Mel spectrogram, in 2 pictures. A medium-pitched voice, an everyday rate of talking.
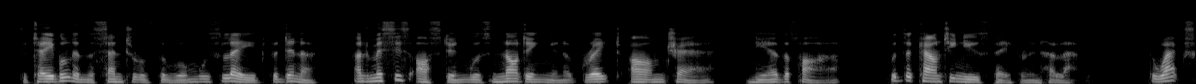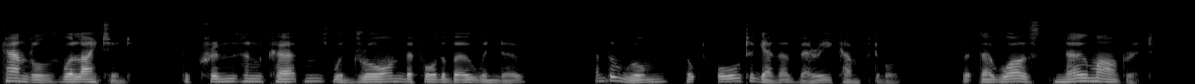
No: low, 115 Hz; average, 145 wpm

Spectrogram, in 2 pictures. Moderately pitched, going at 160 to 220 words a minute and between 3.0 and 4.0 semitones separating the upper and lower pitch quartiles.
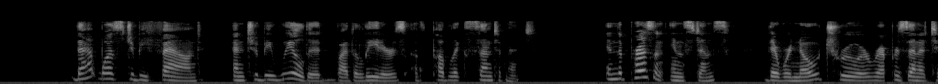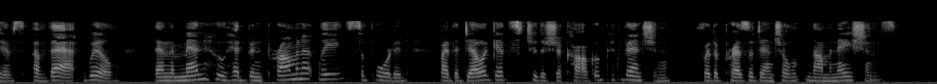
No: medium, 180 Hz; average, 145 wpm; average, 3.4 semitones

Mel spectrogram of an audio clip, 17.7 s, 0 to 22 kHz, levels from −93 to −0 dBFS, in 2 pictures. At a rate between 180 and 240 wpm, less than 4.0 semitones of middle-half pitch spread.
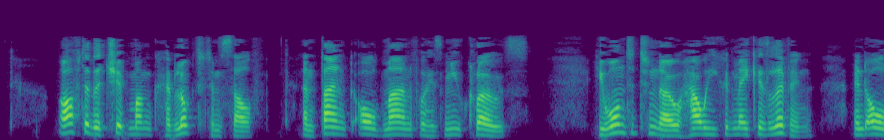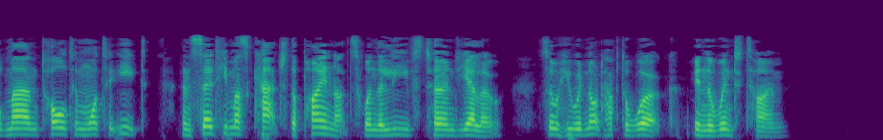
Yes: average, 195 wpm; average, 2.9 semitones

